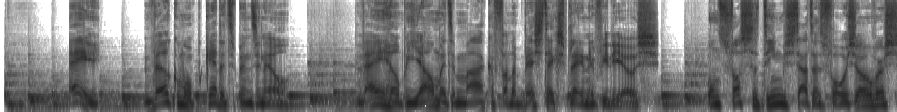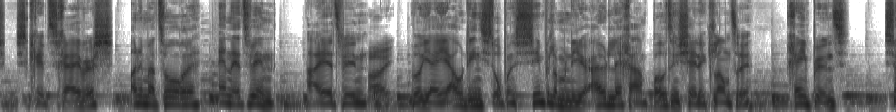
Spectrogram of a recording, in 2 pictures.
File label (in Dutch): Explainervideo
